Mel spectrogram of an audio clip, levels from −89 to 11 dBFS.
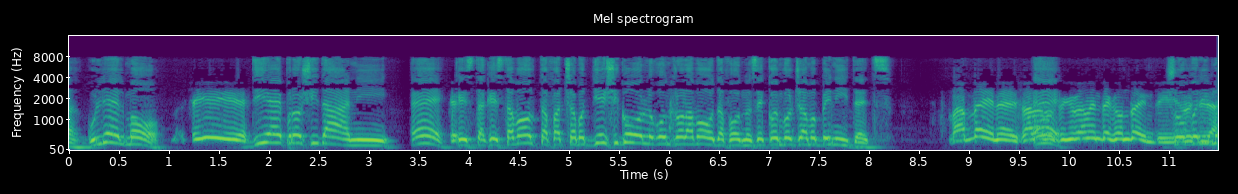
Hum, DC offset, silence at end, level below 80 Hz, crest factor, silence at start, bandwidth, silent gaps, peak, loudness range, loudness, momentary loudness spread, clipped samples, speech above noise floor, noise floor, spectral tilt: none; under 0.1%; 0 s; -58 dBFS; 12 dB; 0 s; 8.4 kHz; none; -2 dBFS; 2 LU; -13 LUFS; 6 LU; under 0.1%; 40 dB; -52 dBFS; -4 dB/octave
